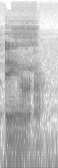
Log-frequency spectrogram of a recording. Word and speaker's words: Hera: I should say Zeus, because Zeus is pronounced Zeus and Hera is pronounced Era.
